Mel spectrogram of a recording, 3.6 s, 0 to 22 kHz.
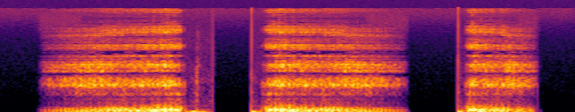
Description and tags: A breathy growl, slightly resembles purring. Could be good for a big cat?
Recorded into Pro Tools with an Audio Technica AT 2035 through the Digidesign 003's preamps. Some timestretching and snipping in post for articulation.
